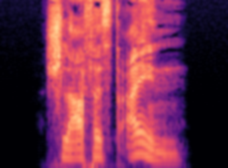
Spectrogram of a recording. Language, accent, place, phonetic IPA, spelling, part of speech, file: German, Germany, Berlin, [ˌʃlaːfəst ˈaɪ̯n], schlafest ein, verb, De-schlafest ein.ogg
- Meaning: second-person singular subjunctive I of einschlafen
